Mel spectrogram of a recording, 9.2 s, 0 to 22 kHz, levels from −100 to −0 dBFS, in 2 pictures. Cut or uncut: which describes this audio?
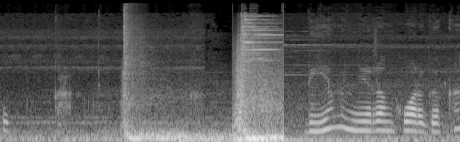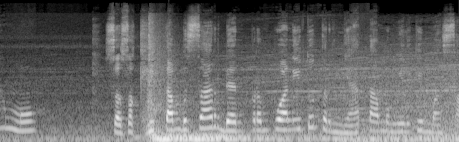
cut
